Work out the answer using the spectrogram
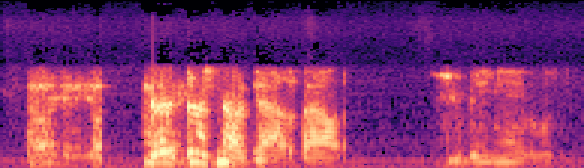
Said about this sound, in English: What happened there? I don't know. You got some feedback loop on your phone, but yeah, go ahead.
